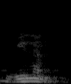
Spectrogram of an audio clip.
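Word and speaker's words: villain: यहाँ देखिए क्या लिखा है, फाउंटेन, है ना, विलेन, है ना, विलन, इसको विलन पढ़ते हैं, यहाँ पर अ का उच्चारण हुआ है।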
